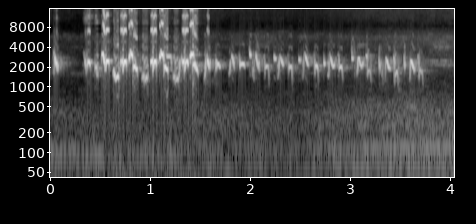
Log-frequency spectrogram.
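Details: Female yellow-vented bulbul calling to the male, used as a lure to make other bulbuls sing: a fast run of chattering, slurred notes with a rough burst early on, easing into steady repeated chirps.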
